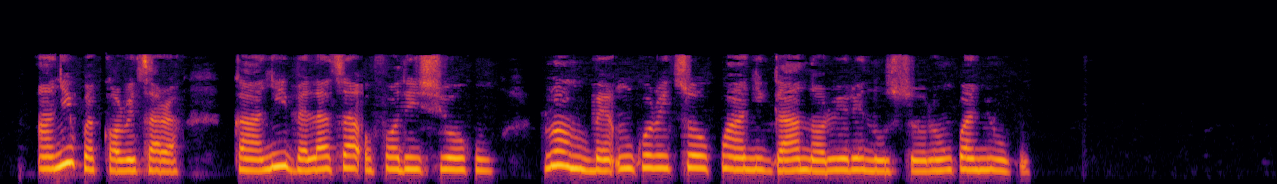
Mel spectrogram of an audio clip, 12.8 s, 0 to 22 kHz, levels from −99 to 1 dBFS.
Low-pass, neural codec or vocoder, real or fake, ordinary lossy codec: 7.2 kHz; vocoder, 44.1 kHz, 128 mel bands every 256 samples, BigVGAN v2; fake; AAC, 32 kbps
